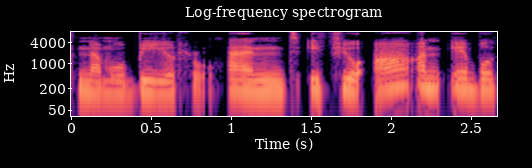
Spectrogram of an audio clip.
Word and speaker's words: Namubiru: Because normally I hear people pronouncing all sorts of Namoirus, you know, in emails and all those kind of things. It's it's quite very crazy. But you pronounce my name as Namibiru.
